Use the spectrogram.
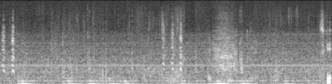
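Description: A goose honks and clucks in a farmyard in the medieval game Medieval Dynasty, a few soft calls scattered over steady ambient background, fairly faint and with no one talking.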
